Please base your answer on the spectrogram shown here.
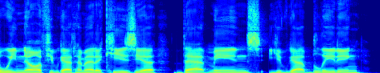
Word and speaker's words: hematochezia: It's actually pronounced hematochezia.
